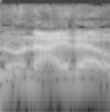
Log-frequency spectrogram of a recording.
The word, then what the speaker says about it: Oneida: By that logic, every fat person should sue Onietta Cutlery for making large spoons. Like, or is it Oneida? Oneida. Yeah. I forget how you say it.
